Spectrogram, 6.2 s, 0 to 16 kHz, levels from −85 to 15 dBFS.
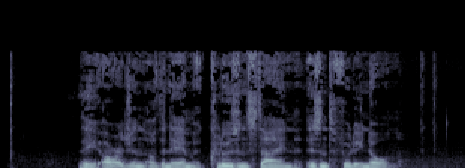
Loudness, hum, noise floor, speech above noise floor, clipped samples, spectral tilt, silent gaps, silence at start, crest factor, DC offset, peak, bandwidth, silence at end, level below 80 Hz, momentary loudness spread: -22 LUFS; none; -70 dBFS; 50 dB; under 0.1%; -6 dB/octave; none; 1.05 s; 18 dB; under 0.1%; -4 dBFS; 11.5 kHz; 1 s; -56 dBFS; 8 LU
